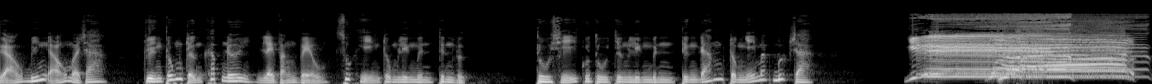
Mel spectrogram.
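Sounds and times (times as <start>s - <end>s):
speech: 0.0s - 4.8s, 5.4s - 8.2s, 9.0s - 10.2s
earth-shaking scream: 9.1s - 11.5s.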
